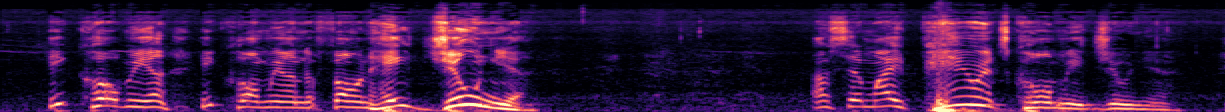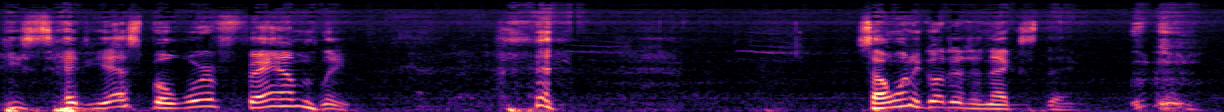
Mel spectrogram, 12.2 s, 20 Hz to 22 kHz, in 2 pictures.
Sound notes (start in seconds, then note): 3.6 group laughing; 8.1 chuckling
